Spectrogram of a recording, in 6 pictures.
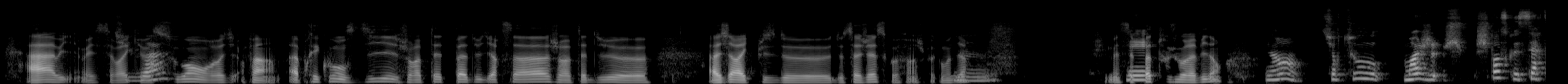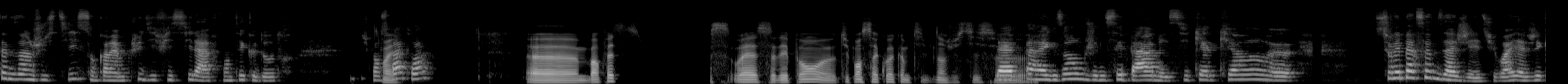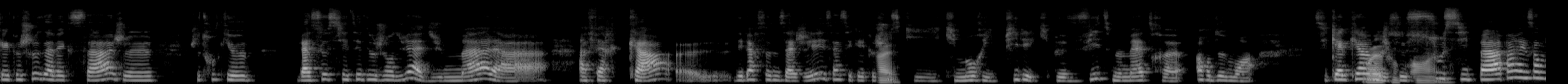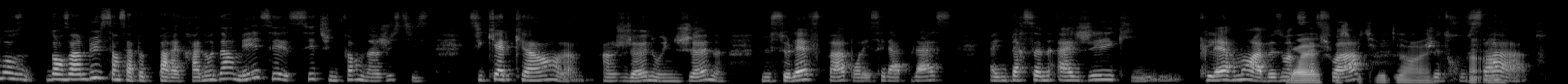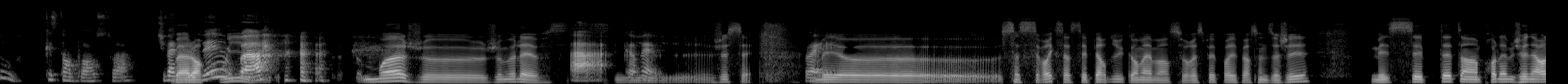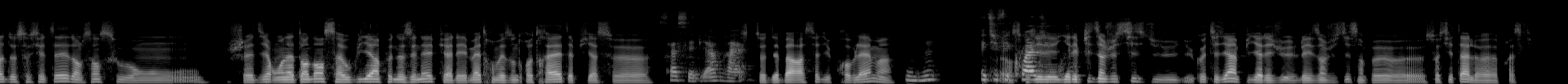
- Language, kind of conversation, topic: French, unstructured, Comment réagis-tu face à une injustice ?
- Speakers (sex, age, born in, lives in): female, 45-49, France, France; male, 30-34, France, France
- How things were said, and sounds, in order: stressed: "cas"; chuckle; drawn out: "si"; drawn out: "heu"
